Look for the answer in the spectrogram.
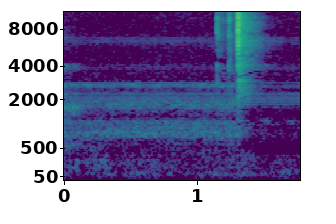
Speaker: so now you can see it's transmitting and you heard that relay click let me turn it off again all right that confirms that uh the transmit relay is clicking off and on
